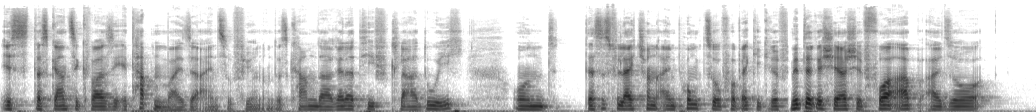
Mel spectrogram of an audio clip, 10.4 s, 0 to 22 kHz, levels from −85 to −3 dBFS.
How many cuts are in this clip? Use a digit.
1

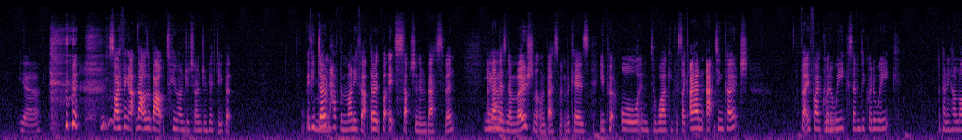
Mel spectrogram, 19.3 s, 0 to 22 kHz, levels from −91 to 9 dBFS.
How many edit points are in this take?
2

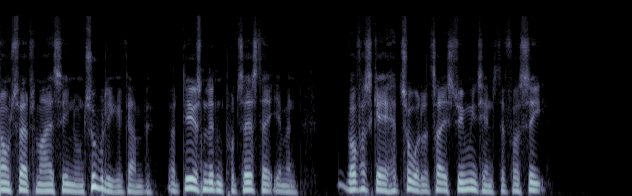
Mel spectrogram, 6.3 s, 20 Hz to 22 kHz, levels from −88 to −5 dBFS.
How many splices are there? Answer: 0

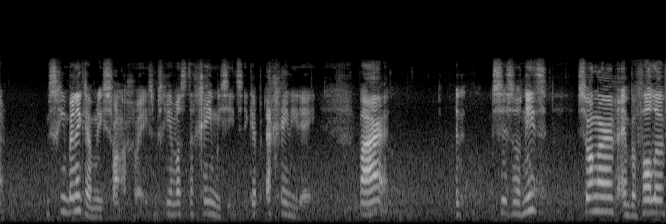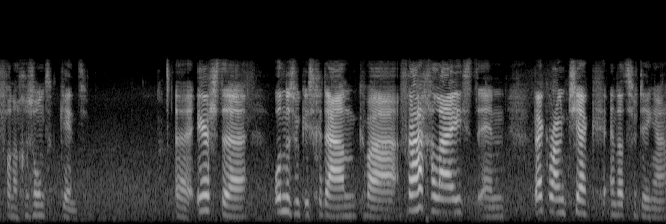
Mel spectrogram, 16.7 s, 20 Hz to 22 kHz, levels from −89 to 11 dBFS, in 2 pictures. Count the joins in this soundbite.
2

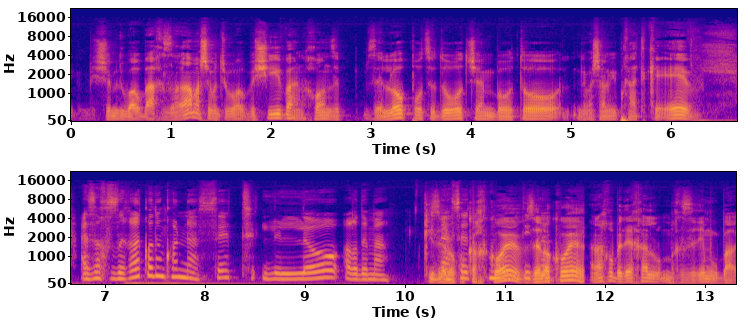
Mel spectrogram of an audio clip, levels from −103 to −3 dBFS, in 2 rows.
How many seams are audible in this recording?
1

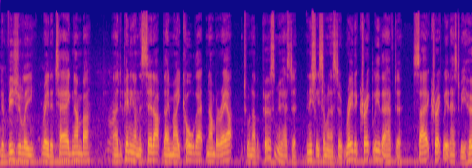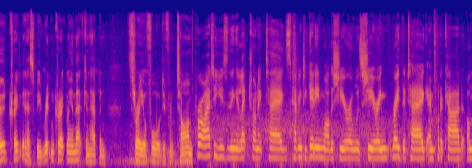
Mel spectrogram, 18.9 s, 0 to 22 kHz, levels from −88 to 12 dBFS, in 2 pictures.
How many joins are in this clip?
2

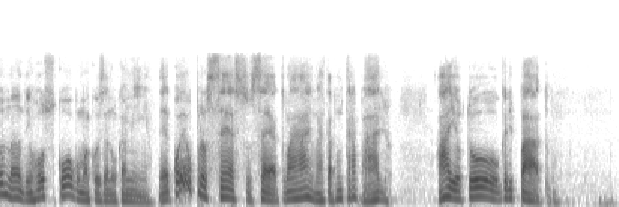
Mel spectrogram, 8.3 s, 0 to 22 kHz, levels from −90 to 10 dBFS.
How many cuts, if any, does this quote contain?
2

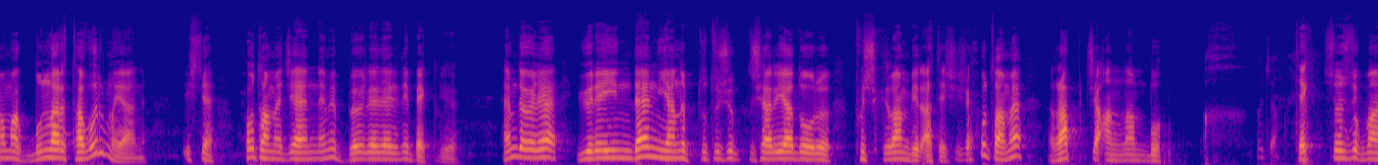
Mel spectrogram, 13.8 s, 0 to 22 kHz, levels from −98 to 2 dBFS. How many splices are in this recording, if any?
0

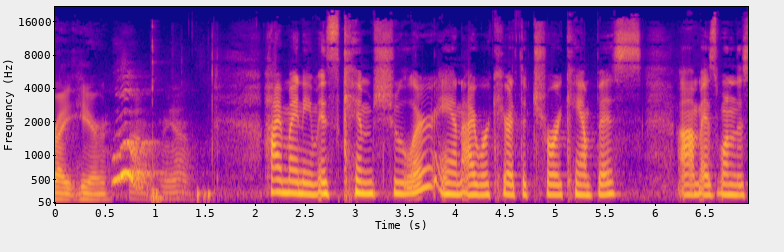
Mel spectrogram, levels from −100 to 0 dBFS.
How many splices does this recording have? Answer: 0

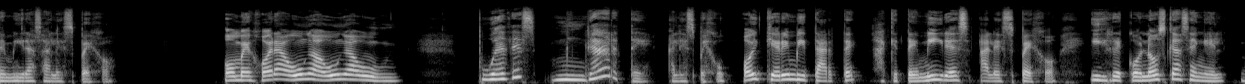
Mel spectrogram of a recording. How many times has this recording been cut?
3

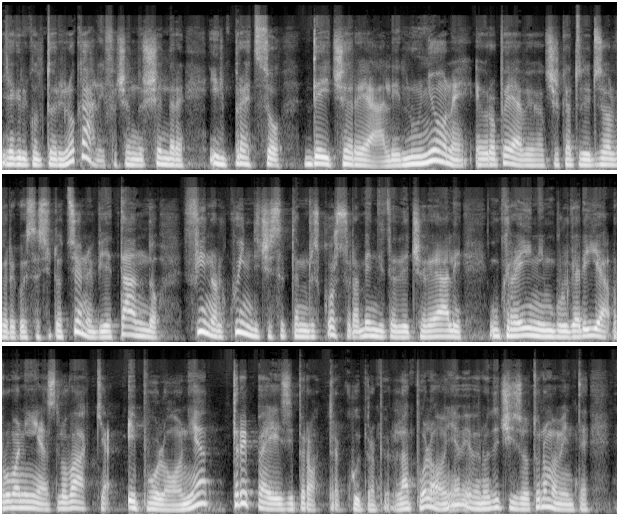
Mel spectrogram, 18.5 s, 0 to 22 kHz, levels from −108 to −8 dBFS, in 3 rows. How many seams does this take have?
2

